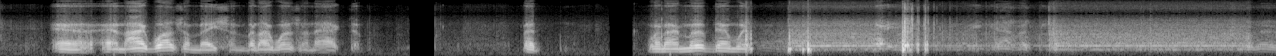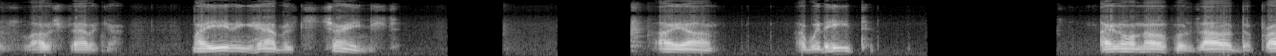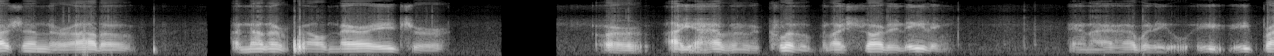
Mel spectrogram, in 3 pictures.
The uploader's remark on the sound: 100 Pounders Phone Meeting.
